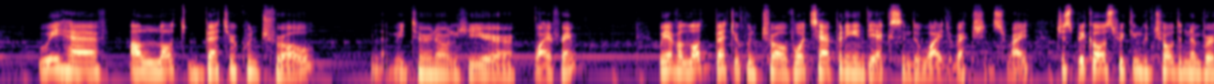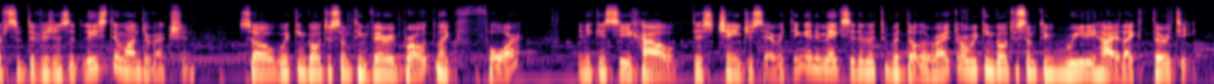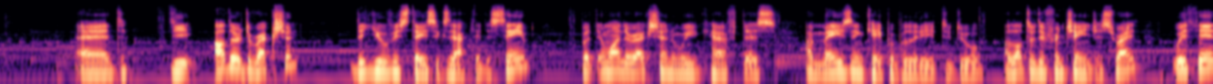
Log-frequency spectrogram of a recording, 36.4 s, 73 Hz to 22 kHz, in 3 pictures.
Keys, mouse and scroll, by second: 0.7 middle click, 5.4 click, 5.7 scroll up 1, 6.3 shift+middle click, 7.5-8.5 scroll up 1, 12.7-13.1 scroll down 2, 13.1 middle click, 14.2 middle click, 15.2 click, 17.7-18.1 scroll down 4, 18.2 shift+middle click, 21.3 click, 24.1 scroll down 1, 24.2-24.5 scroll up 5, 24.8-25.7 shift+scroll down 5, 27.9 middle click, 29.2 shift+middle click, 35.9-36.2 scroll up 4, 36.2 middle click.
